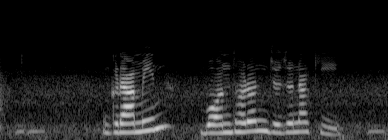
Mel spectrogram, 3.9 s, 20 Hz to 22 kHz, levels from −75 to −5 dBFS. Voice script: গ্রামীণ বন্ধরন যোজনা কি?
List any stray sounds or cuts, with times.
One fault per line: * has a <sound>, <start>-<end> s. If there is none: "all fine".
all fine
